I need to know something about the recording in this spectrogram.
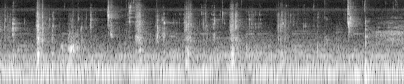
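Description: Chopsticks click against a plate.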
